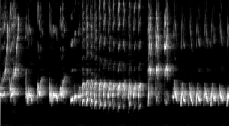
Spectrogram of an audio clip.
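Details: Orange-headed thrush in strong, clear song, used to coax another bird into singing. Varied whistled phrases lead into a rapid rattling trill, then steady repeated sweet notes, almost without pause, over a low hum.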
